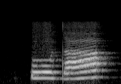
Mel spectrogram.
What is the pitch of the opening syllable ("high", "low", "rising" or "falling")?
low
